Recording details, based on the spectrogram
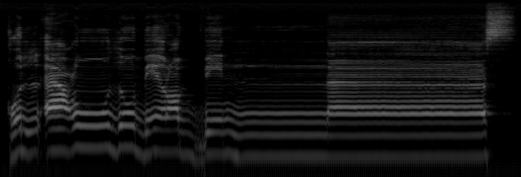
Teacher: তো মাদের হরফ বামের হরফে যখনই এরকম পড়তে হবে 4 নম্বর ওয়াকফ করে, তখনই কি করতে হয়? মাদ্দে আরজি 3 আলিফ টানিয়া পড়িতে হয়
